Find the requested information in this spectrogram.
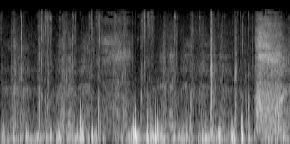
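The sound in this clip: Footsteps of a person running along a path in total darkness, heading past a changing hut toward the jetties: a steady series of dull, rapid thuds that continues throughout at moderate level.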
